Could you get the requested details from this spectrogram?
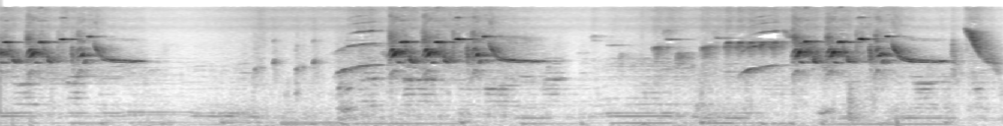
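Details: A tamed European goldfinch sings bright, tinkling twitters in quick bursts every two seconds or so, over soft, low background music.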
